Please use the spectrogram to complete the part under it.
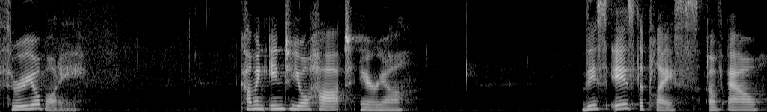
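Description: Slow, soft woman guiding a meditation. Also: mid-range voice. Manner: soft, soothing, gentle phrasing with long pauses. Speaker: guided meditation leader. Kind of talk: guided meditation.

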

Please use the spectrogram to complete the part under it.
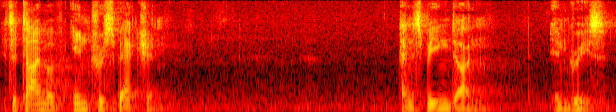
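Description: A man giving a spiritual channeled talk to a group, speaking in deliberate, solemn phrases with pauses. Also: lowish voice, big pitch swings. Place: live before a group. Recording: faint background noise.

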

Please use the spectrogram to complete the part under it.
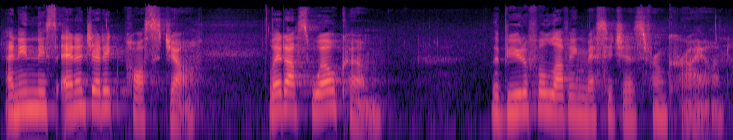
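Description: Brief: female meditation guide, very unhurried, soft and soothing delivery with long pauses. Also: a little high.

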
